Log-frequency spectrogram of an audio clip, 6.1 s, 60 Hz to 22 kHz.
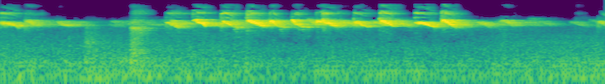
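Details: Oriental white-eye (mata puteh) opening its song slow and easy, 2 May 2022: a brief high chirp, then a run of thin, high, twittering phrases pitched in a narrow band, each note quickly slurred, with faint low background hum.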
